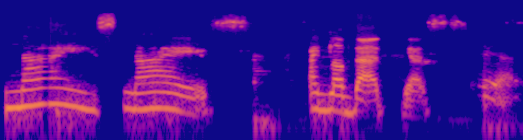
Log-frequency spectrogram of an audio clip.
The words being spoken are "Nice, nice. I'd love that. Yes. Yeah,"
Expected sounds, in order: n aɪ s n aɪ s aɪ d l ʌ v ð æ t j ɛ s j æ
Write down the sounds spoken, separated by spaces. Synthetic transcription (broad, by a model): n aɪ s n aɪ s aɪ l ʌ v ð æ t j ɛ s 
